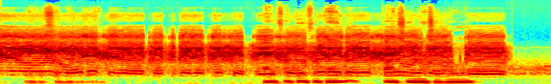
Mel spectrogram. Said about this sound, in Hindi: CO साहब का message है सर आपके लिए ऐसे वक्त पे सीओ का वायरलेस पे मैसेज आना अधिकतर कोई सीरियस बात को लेके ही होता है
